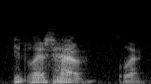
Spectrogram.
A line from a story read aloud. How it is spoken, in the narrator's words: Davos said again, more weakly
